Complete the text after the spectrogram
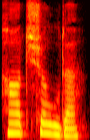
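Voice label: "hard shoulder", British English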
